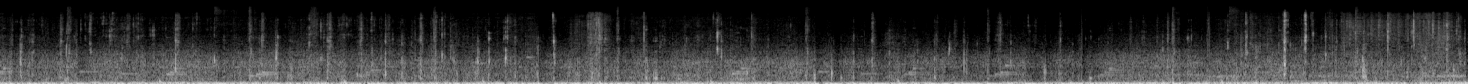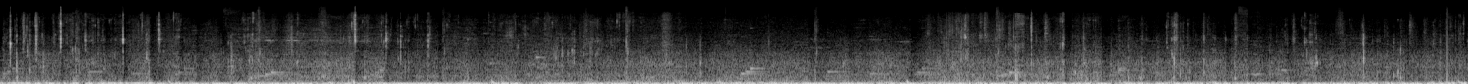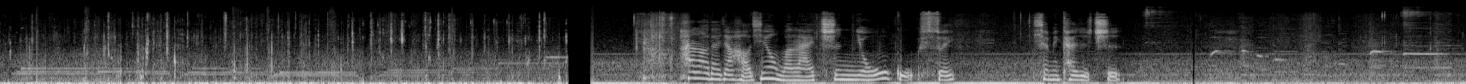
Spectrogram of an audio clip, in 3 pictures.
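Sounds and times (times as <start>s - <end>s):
wet mouth clicks and smacks: 0.0s - 22.0s, 22.8s - 35.0s
low rumble: 0.0s - 44.0s
steady low hum: 0.0s - 44.0s
steady tones: 27.9s - 44.0s.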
